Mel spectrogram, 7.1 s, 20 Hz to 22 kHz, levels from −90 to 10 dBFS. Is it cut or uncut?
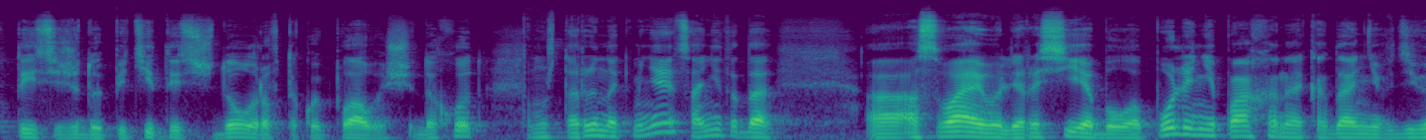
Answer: cut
